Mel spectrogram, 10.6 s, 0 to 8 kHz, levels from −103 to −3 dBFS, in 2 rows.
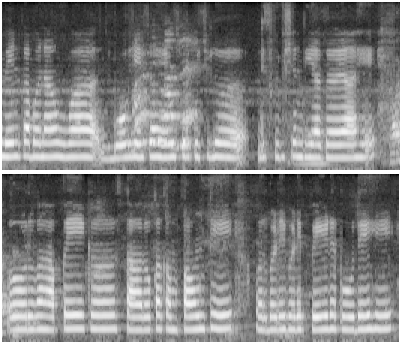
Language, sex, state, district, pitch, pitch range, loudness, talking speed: Hindi, female, Bihar, Jahanabad, 240 Hz, 235-245 Hz, -14 LUFS, 165 wpm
